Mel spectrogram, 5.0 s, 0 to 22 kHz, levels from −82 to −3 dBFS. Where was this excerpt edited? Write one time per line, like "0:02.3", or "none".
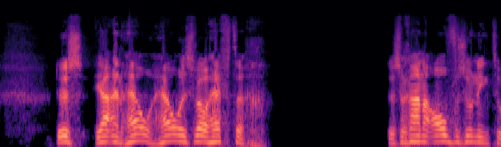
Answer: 0:01.2

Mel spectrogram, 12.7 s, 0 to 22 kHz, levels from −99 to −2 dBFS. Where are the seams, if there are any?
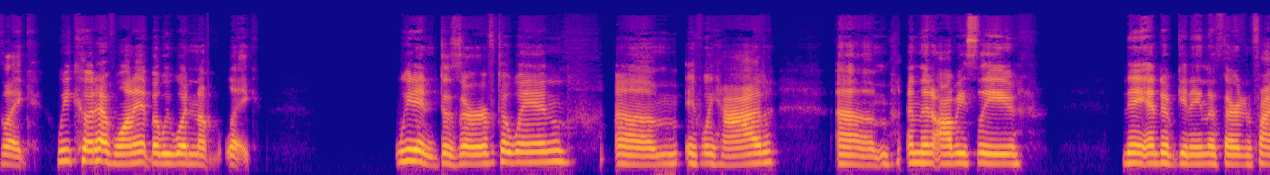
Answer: none

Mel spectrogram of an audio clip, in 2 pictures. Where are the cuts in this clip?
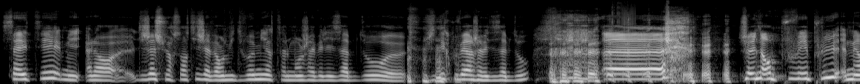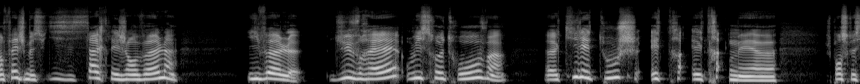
0:15.9

